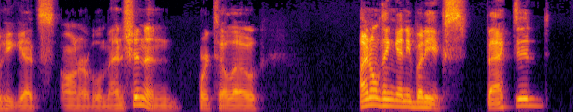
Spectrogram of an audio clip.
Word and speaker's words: Portillo: California when I see your name I assume Portillo and he said yeah my grandfather's from Spain but we're from Sweden it's Portillo but yet probably correctly pronounced as Portillo and I was like all right great cool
